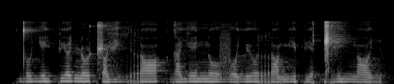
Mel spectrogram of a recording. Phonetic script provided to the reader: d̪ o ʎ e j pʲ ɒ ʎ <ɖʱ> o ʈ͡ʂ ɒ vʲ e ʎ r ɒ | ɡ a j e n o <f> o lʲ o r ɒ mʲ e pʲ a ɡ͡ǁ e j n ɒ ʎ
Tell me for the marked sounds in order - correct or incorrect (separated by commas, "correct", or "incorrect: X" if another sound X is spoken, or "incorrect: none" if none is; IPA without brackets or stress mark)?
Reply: incorrect: ɳ, incorrect: v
